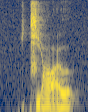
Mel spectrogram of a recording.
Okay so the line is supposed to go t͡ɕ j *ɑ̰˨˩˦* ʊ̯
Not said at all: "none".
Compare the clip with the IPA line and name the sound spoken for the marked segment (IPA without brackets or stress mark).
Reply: ɑ̰˨˩˦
